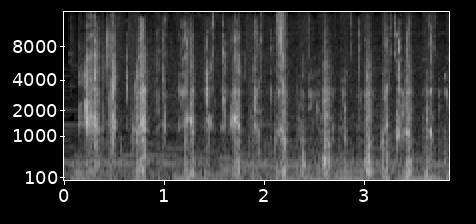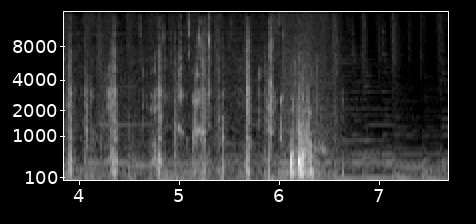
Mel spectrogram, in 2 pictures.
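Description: Crisp chewing and crunching, as of crunchy vegetables being bitten and chewed, in quick irregular bites for about six seconds, ending in one louder, lower sound.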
